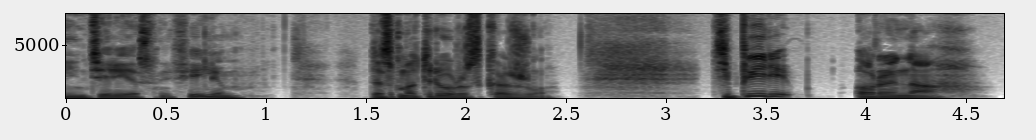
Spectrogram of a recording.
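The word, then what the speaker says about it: Orano: Ее все почему-то называют Орена, но Орена, ударение, последний слог.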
